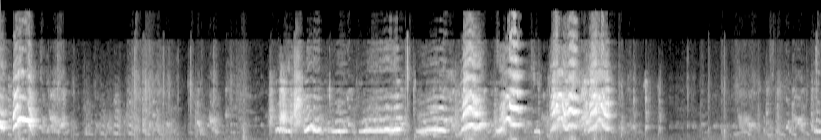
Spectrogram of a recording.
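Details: Cockatiel mating stimulation call: a brief squawk opens, then after a lull a dense run of chattering chirps and whistles, followed by fading, scattered softer notes.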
